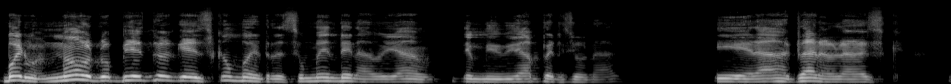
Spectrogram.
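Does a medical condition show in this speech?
Yes: cerebral palsy.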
